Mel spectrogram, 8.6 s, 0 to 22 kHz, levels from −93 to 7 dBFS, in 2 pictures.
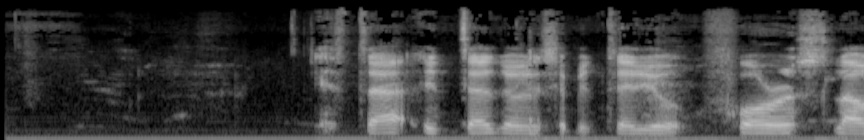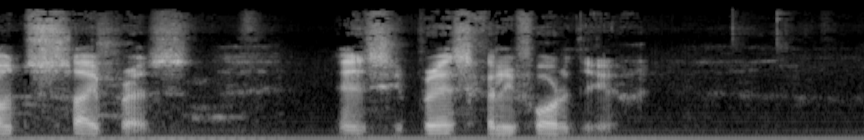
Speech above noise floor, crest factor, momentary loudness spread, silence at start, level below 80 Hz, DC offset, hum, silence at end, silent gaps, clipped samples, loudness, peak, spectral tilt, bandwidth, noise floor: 27 dB; 24 dB; 13 LU; 0.1 s; -46 dBFS; under 0.1%; 60 Hz at -45 dBFS; 1.1 s; none; under 0.1%; -20 LUFS; 0 dBFS; -0.5 dB/octave; 16.5 kHz; -49 dBFS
